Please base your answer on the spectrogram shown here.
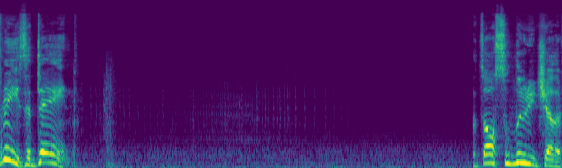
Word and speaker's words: Zidane: I'm going to call him Zidane. Why? Because Bane, Zidane.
